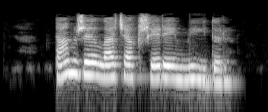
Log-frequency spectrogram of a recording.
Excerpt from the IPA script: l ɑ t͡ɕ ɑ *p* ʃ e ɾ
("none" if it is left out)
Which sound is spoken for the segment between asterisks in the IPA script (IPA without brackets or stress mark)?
k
